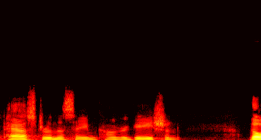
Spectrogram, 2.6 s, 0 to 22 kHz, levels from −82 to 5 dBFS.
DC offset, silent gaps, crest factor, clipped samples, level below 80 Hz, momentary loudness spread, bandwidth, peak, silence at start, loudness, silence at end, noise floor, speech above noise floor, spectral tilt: under 0.1%; none; 22 dB; under 0.1%; -64 dBFS; 11 LU; 8 kHz; -2 dBFS; 0.05 s; -26 LUFS; 0 s; -60 dBFS; 33 dB; -6.5 dB/octave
